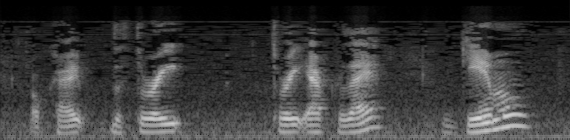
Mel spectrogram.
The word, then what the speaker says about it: Gimel: Vet is spelled V-E-T. Okay, the three after that, Gimel, Daled, Hey.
